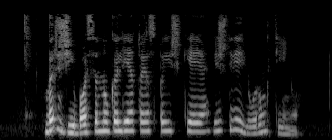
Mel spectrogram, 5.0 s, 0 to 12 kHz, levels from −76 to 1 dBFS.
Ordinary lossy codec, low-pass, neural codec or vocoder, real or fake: MP3, 32 kbps; 10.8 kHz; none; real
